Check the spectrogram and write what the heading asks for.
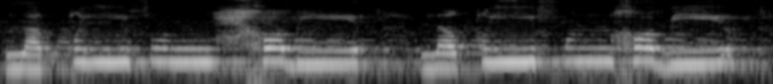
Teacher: தன்வீனுக்கு அப்புறம் ஹா இருக்குது. ஸோ தன்வீனை தெளிவாக ஓதணும்.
